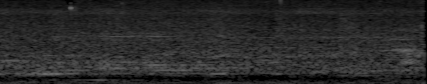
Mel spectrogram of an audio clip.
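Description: Faint background room tone with a low steady hum, and no distinct sound events.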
